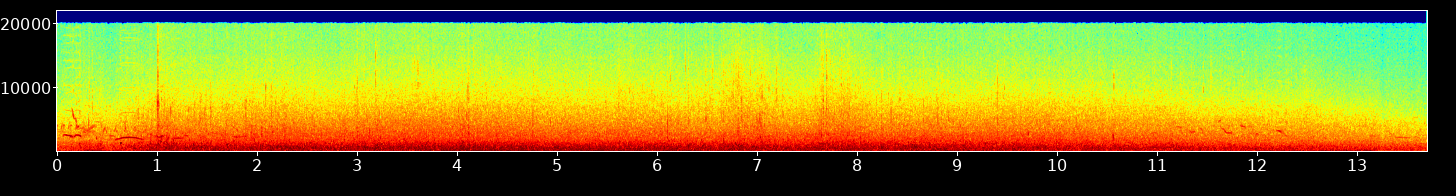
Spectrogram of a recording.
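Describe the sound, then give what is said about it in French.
Strong, gusty stormy wind roars steadily across the open water of the Étang de Barandon pond, a dense continuous rushing that fills the whole scene, with faint higher whistles and no voices. “Étang de Barandon, sans le vent tempétueux, un miroir lacustre paisible, cerclé de verdure.”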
